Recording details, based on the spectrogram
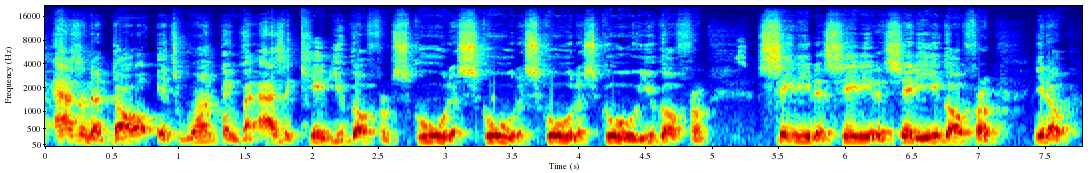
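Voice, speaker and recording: A man's voice: mid-range voice, dark tone. An American man talking casually as an interview guest, emphatic and repetitive, with slangy asides to the listener. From United States. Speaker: podcast guest, sales entrepreneur. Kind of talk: casual motivational interview talk.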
